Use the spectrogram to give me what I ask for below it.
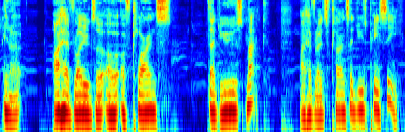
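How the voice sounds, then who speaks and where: A man's voice: medium pitch, level tone, unhurried, warm tone, slightly rough, faint music behind. A man hosting a tech channel, talking casually to camera and rambling with many fillers and restarts.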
